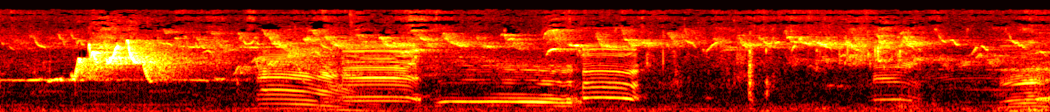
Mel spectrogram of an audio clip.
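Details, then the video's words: Thousands of cattle herded together across a broad grassland, with several overlapping moos from different animals, some rising and falling, a few sharp high chirps early on, and a steady outdoor background. "Menggiring Sapi Lembu Berkeliaran menyusuri Padang Rumput yang luas dan diiringi suara sapi"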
